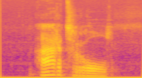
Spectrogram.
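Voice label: "aardrol", Dutch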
